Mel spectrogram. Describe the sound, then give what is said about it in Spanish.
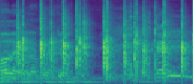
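Applause given for those who make song versions for people to dance to: a quick, uneven run of sharp hand claps lasting about two seconds, fairly loud, with a low voice murmuring faintly underneath. “Venga, vamos a dar un aplauso.”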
